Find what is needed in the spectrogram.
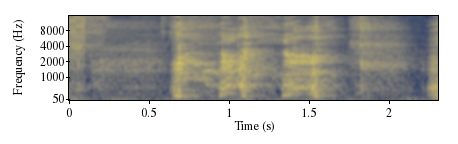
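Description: A man coughing, four short coughs in quick succession.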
